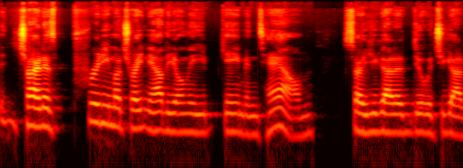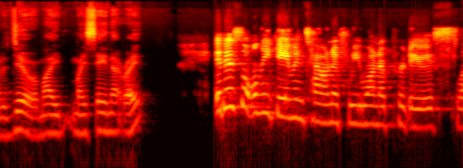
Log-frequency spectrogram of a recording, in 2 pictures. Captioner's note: none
